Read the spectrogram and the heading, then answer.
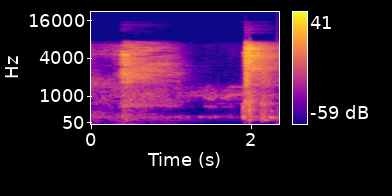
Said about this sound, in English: I sneezed. It's okay. you can edit it out.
